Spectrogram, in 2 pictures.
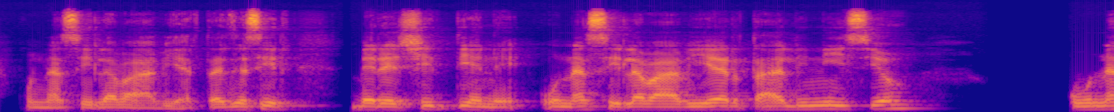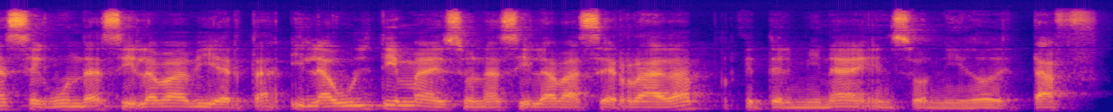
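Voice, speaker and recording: A man teaching an online class, patiently repeating each word slowly for his students. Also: on the low side, creaky, darkish tone. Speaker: Biblical Hebrew teacher.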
